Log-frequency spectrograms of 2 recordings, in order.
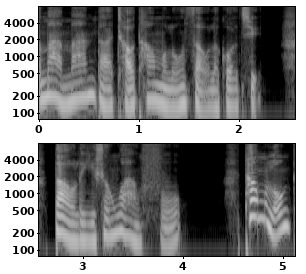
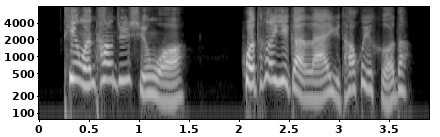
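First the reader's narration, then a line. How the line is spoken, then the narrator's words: Laughing. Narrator (Chinese): 蒋灵谦也笑着说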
